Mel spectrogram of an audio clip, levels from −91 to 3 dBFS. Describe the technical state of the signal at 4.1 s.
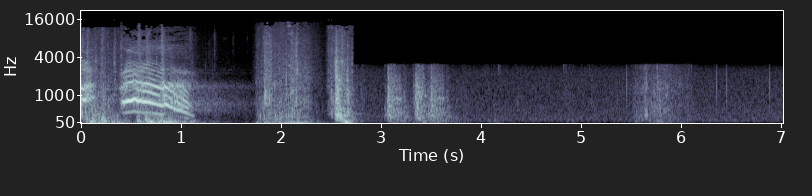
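At 4.1 s the sound is band-limited, with nothing above 3 kHz. From 2.72 s onward it turns dull, slightly quieter and noisier. The input likely switched to a poorer device.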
